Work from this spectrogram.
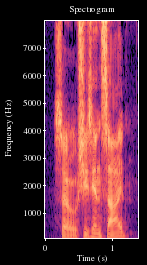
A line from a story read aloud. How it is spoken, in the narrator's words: Trenton asked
